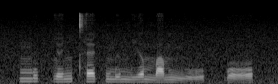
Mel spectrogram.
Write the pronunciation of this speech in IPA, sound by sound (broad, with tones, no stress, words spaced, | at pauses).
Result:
mu˦˥p̚lɨ˧˥nt̪ʰɛ˦˥k̚ mɨ˧˥mi˧˥ə̯ma˧˥m ɲu˨˩˨ | ɓo˨˩˨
